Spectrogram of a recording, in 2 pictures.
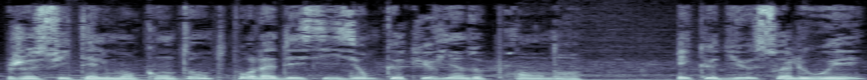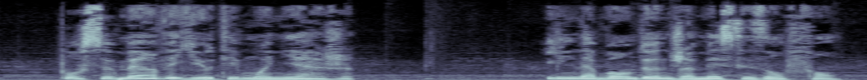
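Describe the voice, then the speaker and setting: Man voicing married churchwoman, higher pitch, humble, earnest, cartoon dialogue, faint music. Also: normal speed, darkish tone, close to an everyday voice. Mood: grateful, joyful.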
